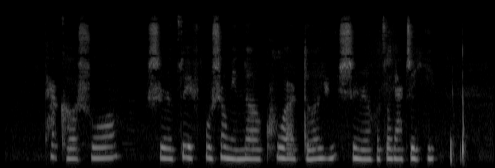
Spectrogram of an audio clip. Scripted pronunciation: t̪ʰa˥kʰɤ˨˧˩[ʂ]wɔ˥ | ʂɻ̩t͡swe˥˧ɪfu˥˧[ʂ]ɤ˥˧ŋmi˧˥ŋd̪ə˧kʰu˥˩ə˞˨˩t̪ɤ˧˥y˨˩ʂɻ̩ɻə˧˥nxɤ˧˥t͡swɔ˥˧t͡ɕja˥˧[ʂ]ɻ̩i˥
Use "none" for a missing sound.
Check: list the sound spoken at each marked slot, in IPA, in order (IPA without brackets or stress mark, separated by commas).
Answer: ʂ, ʂ, ʈ͡ʂ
